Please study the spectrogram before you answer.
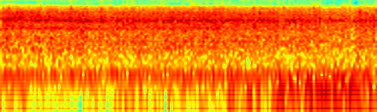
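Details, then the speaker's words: Kia/Hyundai car at warm idle after engine fan repair: both radiator fans now switch on as temperature rises, with a steady hum and even air rush; coolant disturbance suggests a blown head gasket. "Fan दोनों इसके चल रहे हैं। लो ये हवा की वजह से ऐसे हो रहा है। फ़ैन दोनों चालू हैं, अभी फ़ैन सही हो गया,"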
